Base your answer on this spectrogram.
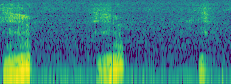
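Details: Sleeping Corgi snoring at home, three low rasping snores about every two seconds, each rising in pitch, the last one short; quiet room otherwise.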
